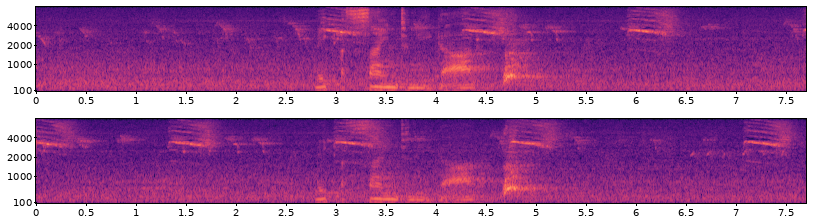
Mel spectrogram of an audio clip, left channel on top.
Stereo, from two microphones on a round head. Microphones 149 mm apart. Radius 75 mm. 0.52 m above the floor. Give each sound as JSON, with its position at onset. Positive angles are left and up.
{"t": 2.8, "sound": "a man speaking", "side_deg": 30, "distance_m": 2.0}
{"t": 4.7, "sound": "a dog barking", "side_deg": -30, "distance_m": 4.5}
